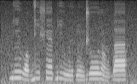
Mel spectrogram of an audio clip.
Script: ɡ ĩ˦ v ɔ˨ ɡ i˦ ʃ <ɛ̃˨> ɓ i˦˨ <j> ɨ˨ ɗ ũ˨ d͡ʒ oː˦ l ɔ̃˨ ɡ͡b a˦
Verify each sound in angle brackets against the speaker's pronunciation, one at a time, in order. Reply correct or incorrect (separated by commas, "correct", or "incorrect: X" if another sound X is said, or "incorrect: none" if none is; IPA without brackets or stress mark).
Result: incorrect: ɛ̃˦, incorrect: w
